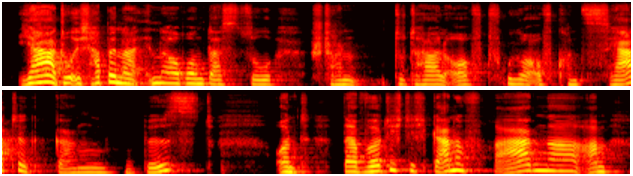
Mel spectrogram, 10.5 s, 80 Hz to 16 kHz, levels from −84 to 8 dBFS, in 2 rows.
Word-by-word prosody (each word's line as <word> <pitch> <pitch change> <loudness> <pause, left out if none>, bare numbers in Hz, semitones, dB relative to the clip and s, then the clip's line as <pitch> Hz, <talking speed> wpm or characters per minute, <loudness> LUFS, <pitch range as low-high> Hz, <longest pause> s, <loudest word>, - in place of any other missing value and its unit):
Ja, 265 +3 +9
du, 235 +1 +1
ich 215 0 -2
hab 245 +2 -2
in 265 -4 +7
Erinnerung, 215 0 0
dass 190 -1 -6
du 180 -2 -5 0.3
schon 175 -2 -6 0.2
total 185 -1 -4
oft 170 +1 -7
früher 195 -3 -6
auf - - -9
Konzerte 180 +7 0
gegangen 180 -5 -10
bist 240 - -6 0.5
und 200 -1 -2 0.2
da 210 -1 +1
würde 225 +4 +1
ich 275 - -1
dich 240 -4 -9
gerne 255 +3 +4
fragen, 255 -1 +1
ähm, 215 -4 -1
205 Hz, 135 wpm, -23 LUFS, 180-240 Hz, 0.5 s, Ja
